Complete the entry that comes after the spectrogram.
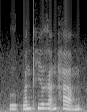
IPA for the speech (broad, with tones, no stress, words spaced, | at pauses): ɣo˨˩k̚ va˧nt̪ʰi˧ə̯ ɣa̰˧˥nha˧˩˨m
